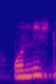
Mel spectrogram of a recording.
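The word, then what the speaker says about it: honest: कहेंगे उच्चारण होता है ओ नेस्ट, इसमें एच क्या है, साइलेंट है, आप कहेंगे एच साइलेंट है इंग्लिश में, ऑनेस्ट उच्चारण हो रहा है।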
